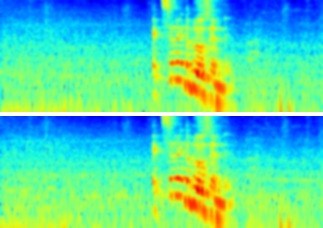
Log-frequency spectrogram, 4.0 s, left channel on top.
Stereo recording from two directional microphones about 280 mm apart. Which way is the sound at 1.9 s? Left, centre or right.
Centre.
